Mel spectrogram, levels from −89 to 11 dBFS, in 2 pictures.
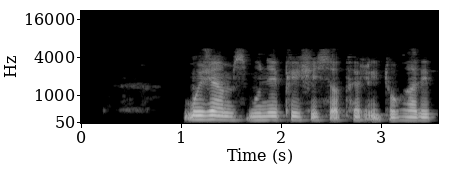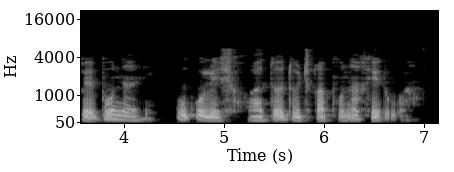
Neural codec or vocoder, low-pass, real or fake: none; 5.4 kHz; real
